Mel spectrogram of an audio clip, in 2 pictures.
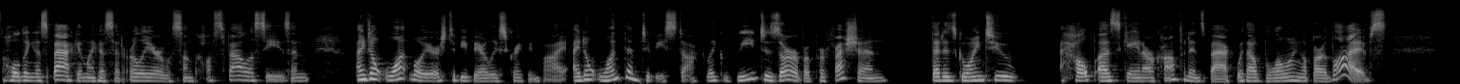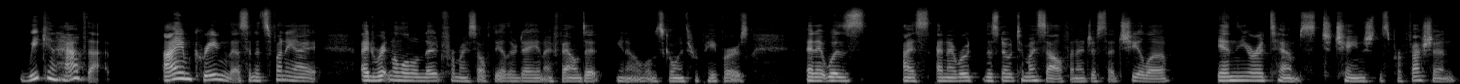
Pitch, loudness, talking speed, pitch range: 170 Hz, -31 LUFS, 215 wpm, 155-185 Hz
